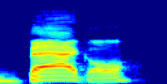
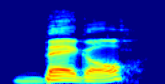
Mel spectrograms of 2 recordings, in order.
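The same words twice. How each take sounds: First: The first vowel is a short a. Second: The first vowel is a short e. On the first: "B A G G L E" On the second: "B E G G L E"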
